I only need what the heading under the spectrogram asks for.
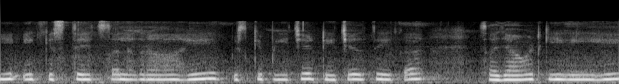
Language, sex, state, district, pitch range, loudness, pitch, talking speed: Hindi, female, Odisha, Sambalpur, 225-240 Hz, -13 LUFS, 230 Hz, 155 wpm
